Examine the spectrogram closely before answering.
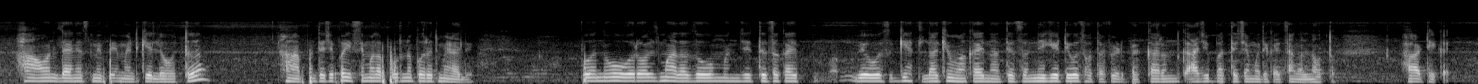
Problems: constant background noise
